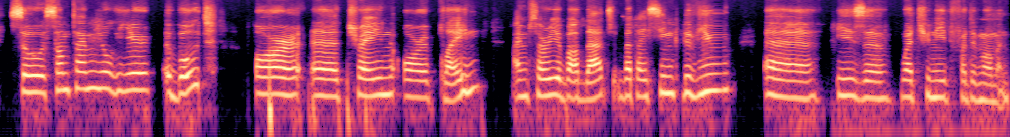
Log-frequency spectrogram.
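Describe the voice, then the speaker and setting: With a French accent, a woman of medium pitch and a dark, mellow tone speaks at a fairly slow pace with ordinary pitch variation in a dry, close sound with no echo. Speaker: university researcher. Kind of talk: online lecture. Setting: outdoors on a terrace, video call.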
